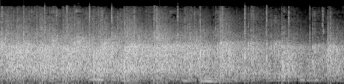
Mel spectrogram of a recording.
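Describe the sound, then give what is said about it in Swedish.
Steady audience applause for a quiz contestant's final answer, many hands clapping in a dense, continuous wash that stays loud and even for a few seconds, with no voices standing out. “Det var, måste du få en applåd.”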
